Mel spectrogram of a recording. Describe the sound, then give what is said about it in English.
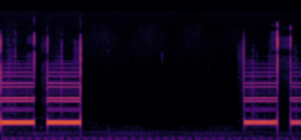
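A telephone rings to introduce listener phone-ins, in the classic double-burst pattern, two short electronic trills, a pause of about two seconds, then the double ring starts again. The tone is steady, bright and loud, over a faint low hum. “So let's move on to our lovely caller innerers, and they start with one of these.”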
